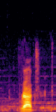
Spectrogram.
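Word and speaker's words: Raedric: Legacy have you ever sired a hollowborn child Radric that's how you say his name uh H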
